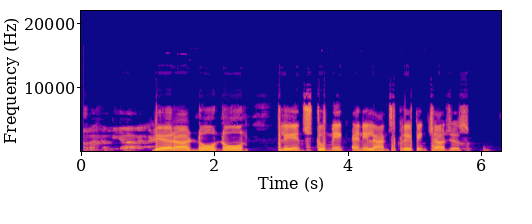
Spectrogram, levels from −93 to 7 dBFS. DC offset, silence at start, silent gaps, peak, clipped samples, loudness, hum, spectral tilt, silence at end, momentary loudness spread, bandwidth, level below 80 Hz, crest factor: under 0.1%; 0.05 s; none; 0 dBFS; under 0.1%; -16 LUFS; none; -4 dB/octave; 0.25 s; 15 LU; 9.6 kHz; -52 dBFS; 16 dB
